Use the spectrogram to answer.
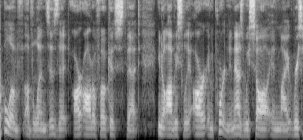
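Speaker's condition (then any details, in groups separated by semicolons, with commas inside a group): No condition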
